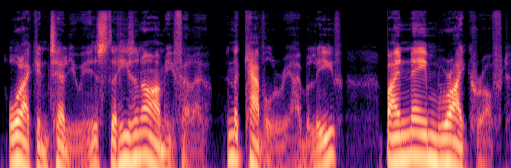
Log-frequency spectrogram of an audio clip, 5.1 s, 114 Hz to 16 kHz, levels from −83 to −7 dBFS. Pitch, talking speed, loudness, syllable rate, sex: 110 Hz, 200 wpm, -18 LUFS, 6.1 syllables/s, male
